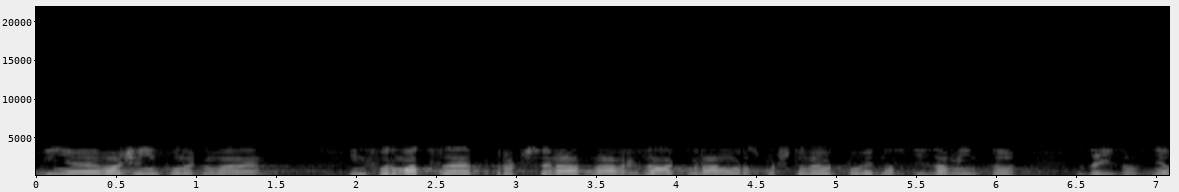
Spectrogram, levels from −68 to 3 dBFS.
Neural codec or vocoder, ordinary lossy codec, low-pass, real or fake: none; Opus, 32 kbps; 3.6 kHz; real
